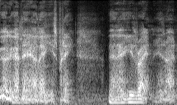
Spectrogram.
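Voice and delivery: whispered, defeated admission; ashamed mutter. Retold or imitated. Admitting to his conscience that it is right, whispered. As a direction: concede under your breath, whispering. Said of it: "you're gonna go".

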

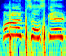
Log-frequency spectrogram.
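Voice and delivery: very high, fake frightened squeal; high mock-scared squeak. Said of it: "she's like".

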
